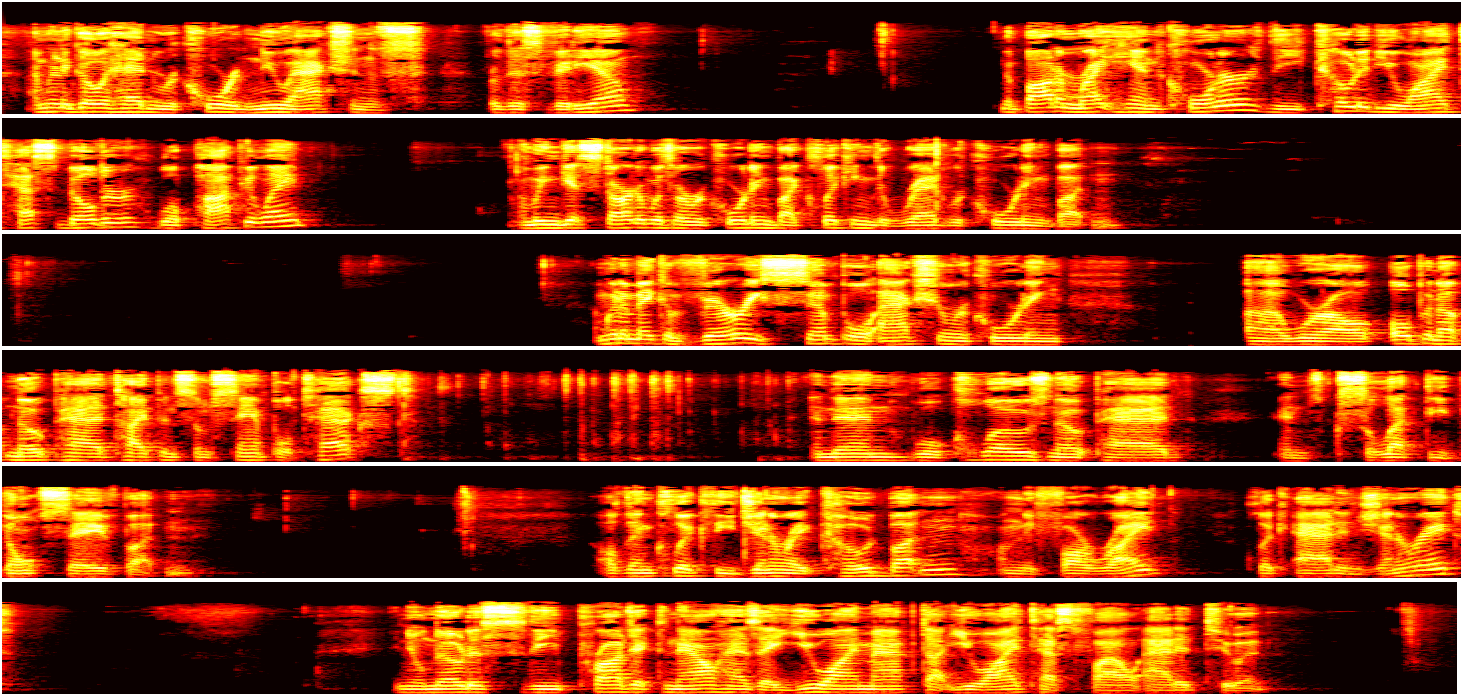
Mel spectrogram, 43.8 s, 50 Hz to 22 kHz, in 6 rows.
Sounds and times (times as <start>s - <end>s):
Speech: 0.0s - 3.3s, 5.0s - 8.9s, 9.8s - 13.0s, 17.3s - 20.0s, 20.8s - 24.1s, 25.9s - 30.2s, 32.2s - 36.7s, 38.4s - 42.9s.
